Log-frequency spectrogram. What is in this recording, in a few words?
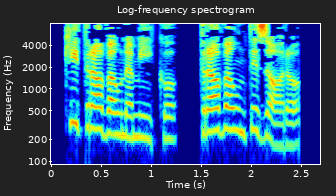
italian sayings about life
